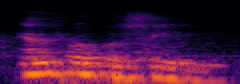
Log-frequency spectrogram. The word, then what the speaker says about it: Anthropocene: It begins with anthro, two syllables that pack a punch, and ends with pocene.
